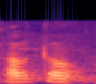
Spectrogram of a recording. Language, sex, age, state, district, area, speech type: Punjabi, male, 60+, Punjab, Mansa, urban, spontaneous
